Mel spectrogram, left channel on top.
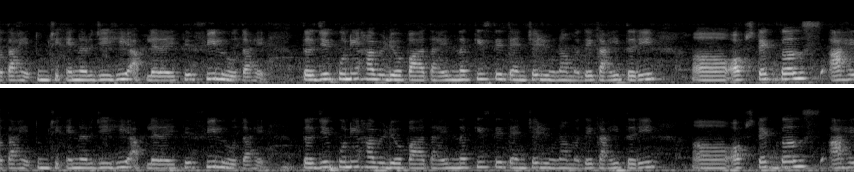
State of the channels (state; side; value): quieter; right; 5.2 dB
